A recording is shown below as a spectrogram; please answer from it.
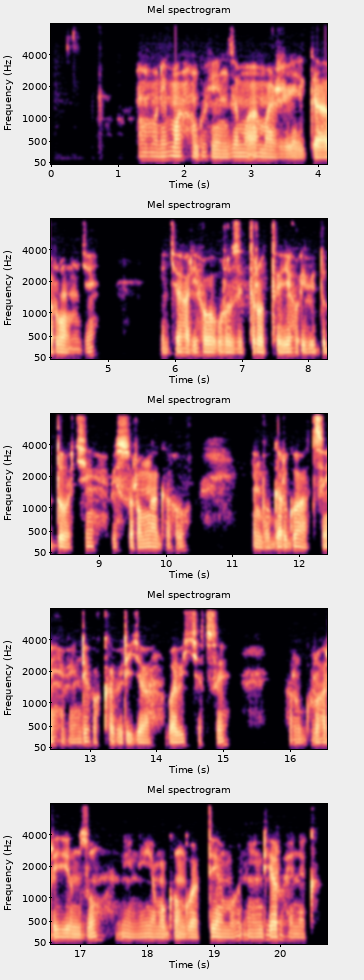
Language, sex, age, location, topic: Kinyarwanda, male, 25-35, Musanze, agriculture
